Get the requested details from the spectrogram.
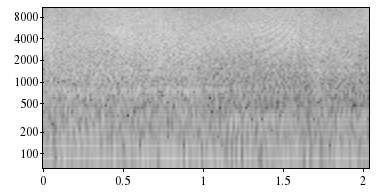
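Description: Electric sparks crackle and snap.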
